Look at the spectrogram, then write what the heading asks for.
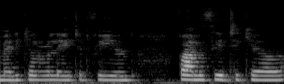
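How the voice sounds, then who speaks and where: A woman with a dark, mellow tone talks at medium pitch and a moderate pace. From India, Kerala. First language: Malayalam. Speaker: international student. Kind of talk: interview.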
